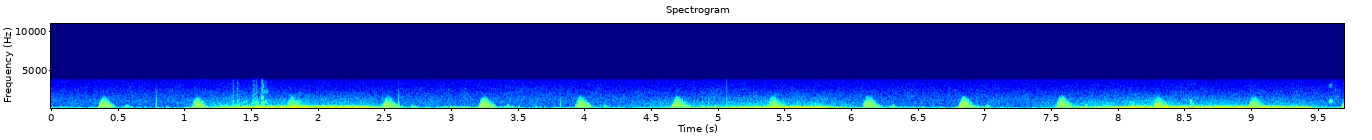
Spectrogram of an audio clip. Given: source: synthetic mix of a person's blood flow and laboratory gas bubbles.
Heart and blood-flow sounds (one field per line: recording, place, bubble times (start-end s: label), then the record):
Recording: Doppler ultrasound of blood flow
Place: subclavian vein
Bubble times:
1.05-1.14 s: bubbles
1.27-1.64 s: bubbles
8.06-8.20 s: bubbles
8.33-8.42 s: bubbles
8.52-8.59 s: bubbles
9.58-9.62 s: bubbles
From the record:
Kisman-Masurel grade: 221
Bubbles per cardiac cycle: several, 3 to 8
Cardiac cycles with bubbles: 10 to 50%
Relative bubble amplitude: barely perceptible (0.100 to 0.250)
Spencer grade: 2 (many but less than half of the cardiac periods contain bubble signals, singularly or in groups)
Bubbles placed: anywhere in the cardiac cycle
